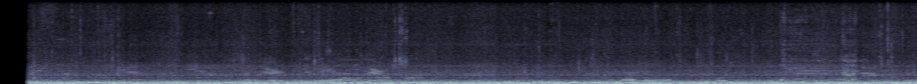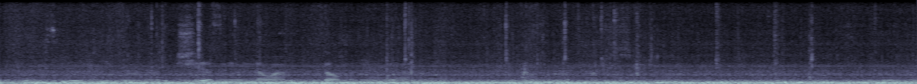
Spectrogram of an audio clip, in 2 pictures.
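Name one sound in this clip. A woman speaks quietly nearby.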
